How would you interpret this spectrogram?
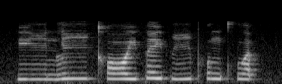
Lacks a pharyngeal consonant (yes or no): yes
